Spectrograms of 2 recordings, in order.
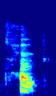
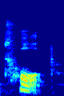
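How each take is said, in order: First: It is pronounced the way Americans say it. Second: It is pronounced in the speaker's non-American way. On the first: "I think Americans say taupe" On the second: "but we say taupe"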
